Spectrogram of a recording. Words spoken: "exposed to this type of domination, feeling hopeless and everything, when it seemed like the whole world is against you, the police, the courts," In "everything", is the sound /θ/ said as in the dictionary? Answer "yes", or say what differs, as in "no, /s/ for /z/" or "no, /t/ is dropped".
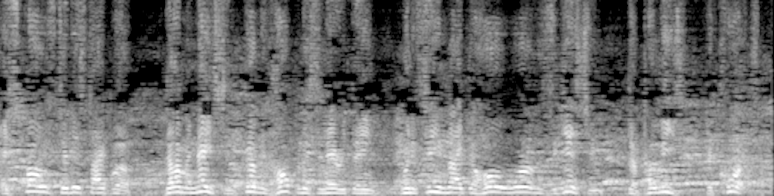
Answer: yes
